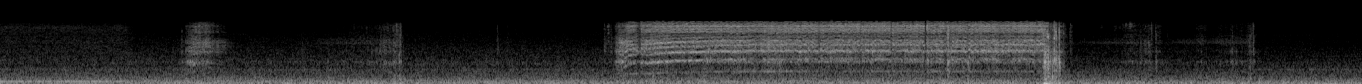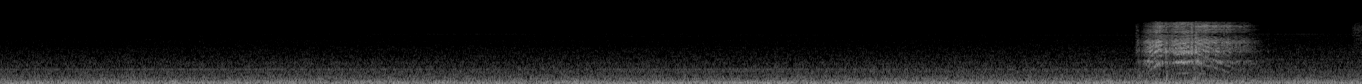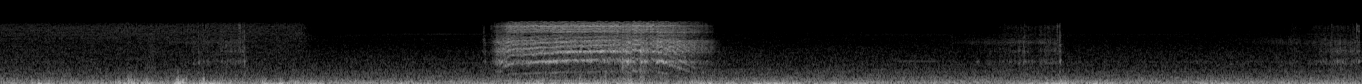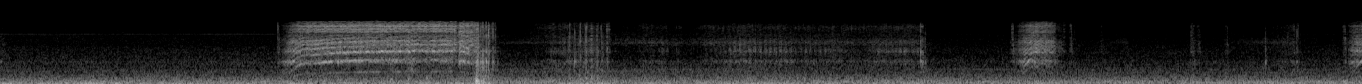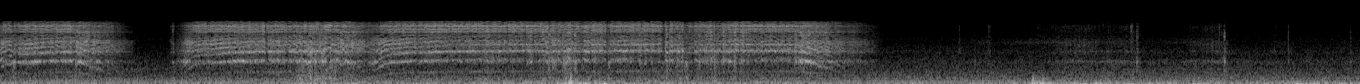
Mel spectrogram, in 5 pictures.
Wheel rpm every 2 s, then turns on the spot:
0, 0, 30, 150, 150, 20, 0, 0, 0, 0, 0, 0, 30, 0, 10, 10, 110, 0, 0, 0, 10, 10, 130, 30, 30, 10, 0, 60, 100, 140, 160, 80, 10, 0.
10-12 40-42 46-50 64-66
